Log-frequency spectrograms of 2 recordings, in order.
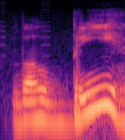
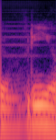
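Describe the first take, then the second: First: बहुव्रीह with b, bahu-breeh; wrong form. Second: व्रीह with v, vreeh; correct form. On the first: Teacher citing a common misspelling, बहुव्रीह as bahubreeh. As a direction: harden the v of बहुव्रीह to b. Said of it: "बहुव्रीह नहीं होता है". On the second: Teacher correcting what is often written, व्रीह with v. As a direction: start व्रीह on a v followed by r. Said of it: "पर ये व्रीह होता है". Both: Shown as a demonstration.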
